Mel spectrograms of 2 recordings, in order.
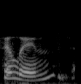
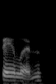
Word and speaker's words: Saelens: is my pleasure to introduce our host sillens and I'm not saying that correctly again it's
